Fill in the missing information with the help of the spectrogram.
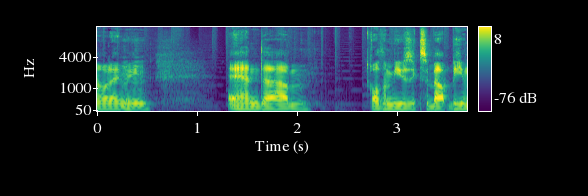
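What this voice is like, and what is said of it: Usual voice. Nothing is said of it.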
